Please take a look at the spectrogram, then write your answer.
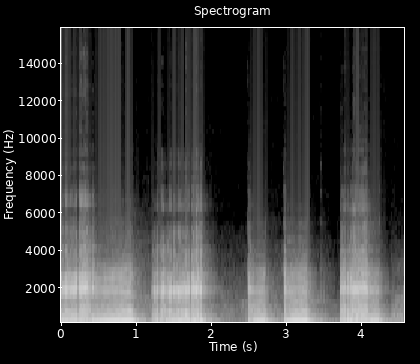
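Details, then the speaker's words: Truper router with a suspected electronic board fault: short bursts of a steady electrical hum with buzzing overtones, each cut off, never spinning up; it only hums and vibrates at every speed setting including maximum. "vamos a la máxima la misma falla amigos solamente zumba vibra pero no termina por arrancar"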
